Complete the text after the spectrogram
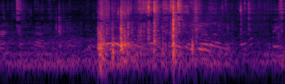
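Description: Weapons strike wooden shields with loud knocks.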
